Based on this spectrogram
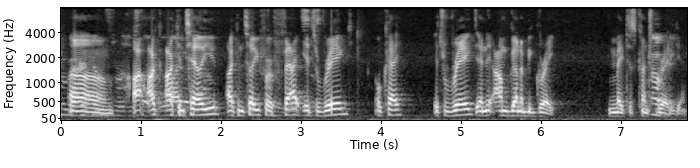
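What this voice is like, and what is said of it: Imitates another person's voice. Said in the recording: “your Donald Trump impression is way worse than the... that was more freaking George Bush than anything”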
